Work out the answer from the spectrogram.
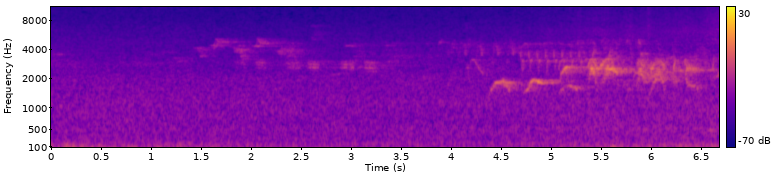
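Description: Songbirds singing, with short chirps and gliding whistled phrases that become louder and busier from about four seconds in, over a faint low rumble.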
